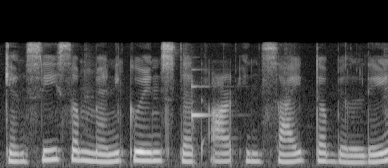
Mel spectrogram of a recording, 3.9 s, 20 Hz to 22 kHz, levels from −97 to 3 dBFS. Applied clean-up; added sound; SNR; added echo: none; Piano; 11 dB; none.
